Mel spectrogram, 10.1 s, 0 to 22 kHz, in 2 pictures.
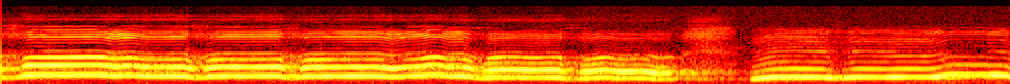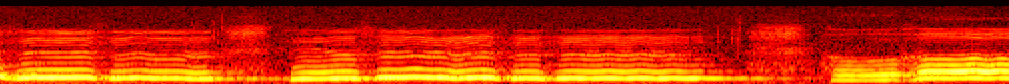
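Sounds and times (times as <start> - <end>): woman singing wordless melody: 0.0 - 10.0
woman breathing in: 3.4 - 3.8, 6.2 - 6.5, 8.8 - 9.2.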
